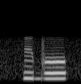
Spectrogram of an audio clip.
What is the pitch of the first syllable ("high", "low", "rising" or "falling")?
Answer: high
